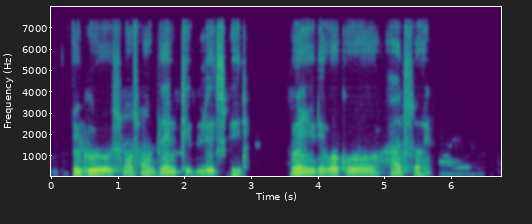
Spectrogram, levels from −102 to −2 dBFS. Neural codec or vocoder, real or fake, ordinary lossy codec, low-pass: codec, 16 kHz, 6 kbps, DAC; fake; none; 7.2 kHz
